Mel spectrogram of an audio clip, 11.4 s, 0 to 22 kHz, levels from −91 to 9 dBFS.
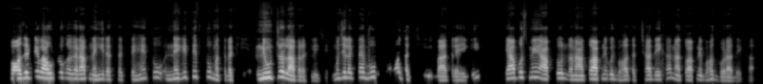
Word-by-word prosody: Positive 215 +5 +6
outlook 205 +1 +5
अगर 185 -2 -2
आप 185 0 +4
नहीं 160 +1 -6
रख 160 -2 -6
सकते 150 0 -14
हैं 170 +7 -9
तो 230 -2 -11
नेगेटिव 205 +9 -5
तो 240 - -8
मत 155 -6 -8
रखिए। 370 - -9
न्यूट्रल 230 +4 +5
आप 145 -2 +6
रख 125 -2 -9
लीजिए। 110 -3 -21
मुझे 195 +5 -3
लगता 215 +1 -4
है 230 - 0
वो 230 +4 -5 0.2
बहुत 315 -8 -7
अच्छी 290 -3 -12
बात 135 0 -2
रहेगी 130 - -12
कि 195 - -11
आप 205 +3 +5
उसमें 235 0 -4
आप 175 -2 +4
तो 205 - -2 0.2
ना 150 0 0
तो 150 +5 -7
आपने 175 +1 +6
कुछ 175 -1 -8
बहुत 150 0 -7
अच्छा 160 +4 -6
देखा 155 +6 -10
ना 155 -7 -5
तो 145 - -14
आपने 140 +1 -5
बहुत 155 +2 -12
बुरा 120 -2 -7
देखा। - - -23
185 Hz, 225 wpm, -22 LUFS, 150-225 Hz, 0.2 s, Positive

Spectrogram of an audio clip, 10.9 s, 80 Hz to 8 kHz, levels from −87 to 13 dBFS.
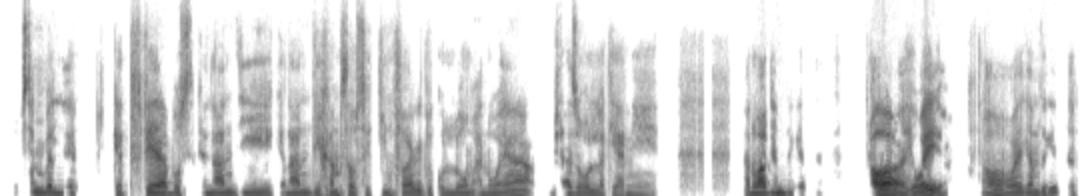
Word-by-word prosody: أُقسم 150 -3 -2
بالله. 125 -2 -2 0.4
كانت - - -6
فيها 140 -1 +4
بُص، 130 +3 -5
كان 115 - -6
عندي 125 -2 -3
كان 120 +1 -11
عندي 130 +2 -2
65 130 -2 -4
فرد 145 +1 -3
كلّهم 120 +3 -6
أنواع، 120 - -3 0.2
مش 235 - -10
عايز 115 0 -3
أقول 115 -1 -3
لك 105 0 -8
يعني، 100 -2 -8 0.9
أنواع 120 +2 +6
جامدة 125 -1 -1
جدًا. - - -17 0.5
آه، 110 - +10
هواية. 125 +5 +5 0.4
آه، - - 0
هواية 135 +3 0
جامدة 145 -2 -3
جدًا. 145 +3 -8
125 Hz, 150 wpm, -21 LUFS, 115-140 Hz, 0.9 s, آه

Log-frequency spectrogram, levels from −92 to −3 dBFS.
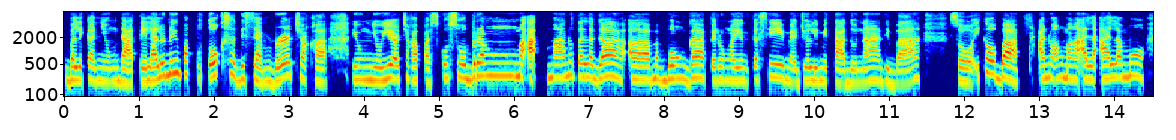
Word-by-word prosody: balikan 215 0 -1
yung 200 -1 -11
dati 195 +1 +1
lalo 215 +5 +3
na 290 - 0
yung 310 -1 0
paputok 275 -2 0
sa 295 -3 -1
December 210 +3 +1
tsaka 210 -7 -2 0.3
yung 220 0 -7
New 210 -1 -3
Year 230 0 +3
at 225 - -37
saka 215 -3 -2
Pasko 200 +6 -5
sobrang 260 +2 +1 0.4
maa 235 -2 +7 0.2
maano 250 +3 -1
talaga, 255 -1 +2
ah, 225 -1 +3
mabongga, 235 +2 0
pero 215 +1 -3
ngayon 210 -1 -5
kasi 245 +4 -3
medyo 190 0 -6
limitado 200 -3 -2
na, 210 +3 0
di 200 -1 -8
ba? 175 +6 -1 0.4
So, 200 -3 -2
ikaw 305 -6 0
ba 230 -5 +7 0.2
ano 235 +2 0
ang 235 +3 -3
mga 230 -2 +2 0.2
alala 245 +2 +1
mo 265 0 -3
225 Hz, 155 wpm, -25 LUFS, 210-250 Hz, 0.4 s, maa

